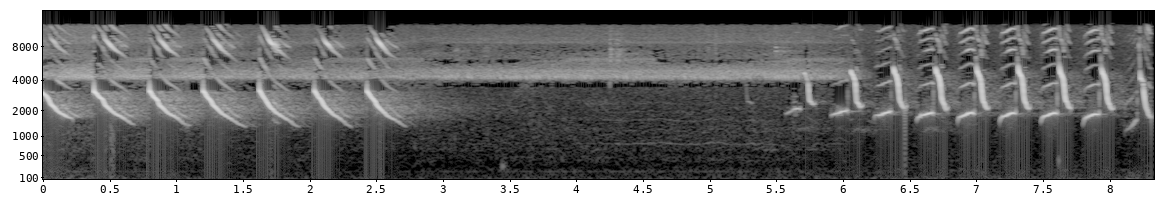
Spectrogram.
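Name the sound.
northern cardinal song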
